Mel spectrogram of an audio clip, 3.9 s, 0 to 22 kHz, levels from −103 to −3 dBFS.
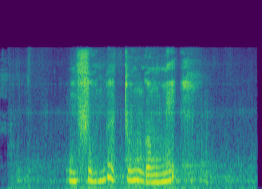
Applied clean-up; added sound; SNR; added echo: neural separator model SepFormer DNS4.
